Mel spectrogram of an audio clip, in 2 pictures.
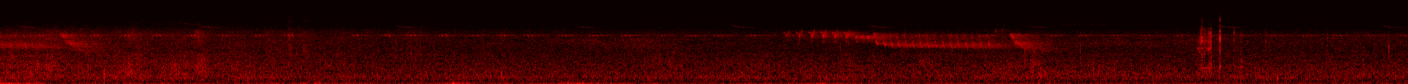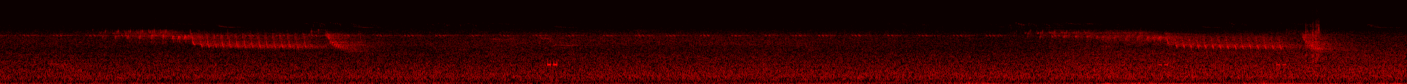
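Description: Bird song: a short trilled phrase falling in pitch and ending in a quick flourish, sung four times several seconds apart. Under it runs a faint steady string of high repeated notes, with low wind rumble near the start and end.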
